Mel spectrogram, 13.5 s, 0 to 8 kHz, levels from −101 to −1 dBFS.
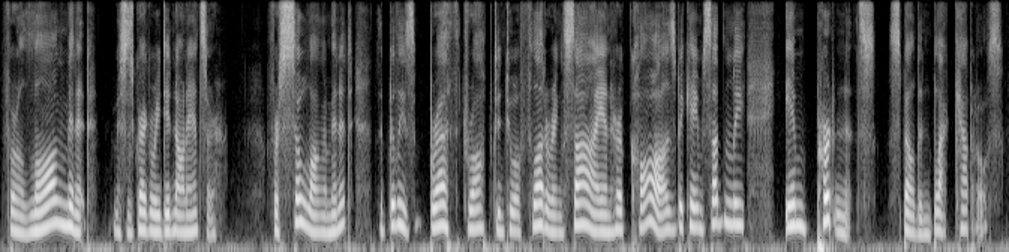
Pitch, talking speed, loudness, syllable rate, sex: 185 Hz, 140 wpm, -20 LUFS, 4.9 syllables/s, female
